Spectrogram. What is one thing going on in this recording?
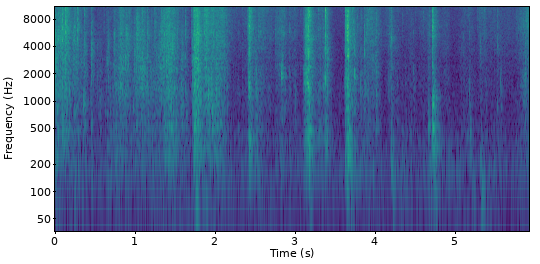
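Clothes rustle as a man packs a suitcase.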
